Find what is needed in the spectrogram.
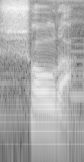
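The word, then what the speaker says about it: psoriasis: তারপর দেখো এই যে সাইকোলজি, হ্যাঁ, অর্থ মনোবিজ্ঞান, হ্যাঁ, এ জায়গায় দেখো এই পি এর উচ্চারণ হয়নি। তারপর দেখো সৌরা অর্থ খোস পাঁচরা, একটা রোগের নাম, যাই হোক।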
